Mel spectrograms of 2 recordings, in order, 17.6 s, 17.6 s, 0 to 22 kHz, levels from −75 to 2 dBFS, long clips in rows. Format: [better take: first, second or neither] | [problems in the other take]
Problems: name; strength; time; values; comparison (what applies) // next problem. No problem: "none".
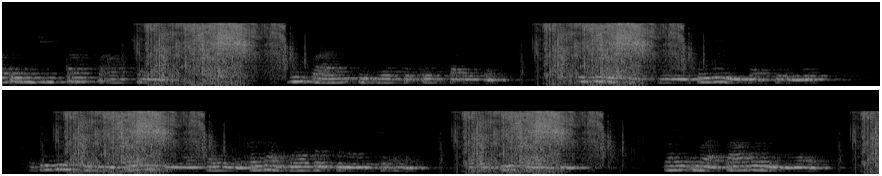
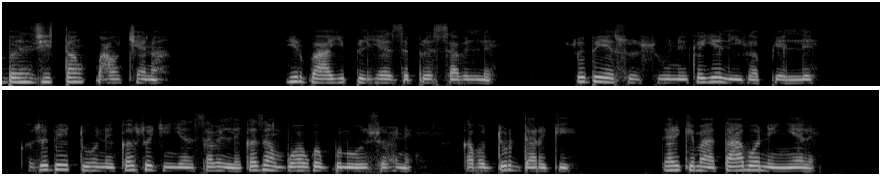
second | background sound (Tearing); 5 dB above the speech // room echo; dies away in 0.8 s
